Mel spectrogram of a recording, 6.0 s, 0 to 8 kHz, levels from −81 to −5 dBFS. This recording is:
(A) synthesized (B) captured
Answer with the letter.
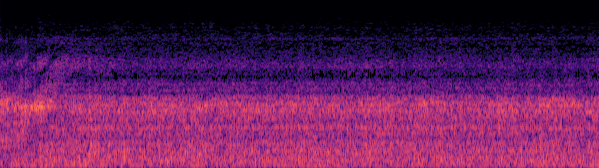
B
